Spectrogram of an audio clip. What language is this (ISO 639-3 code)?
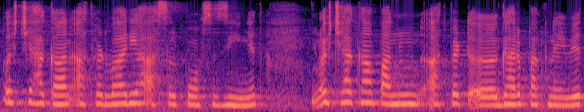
kas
